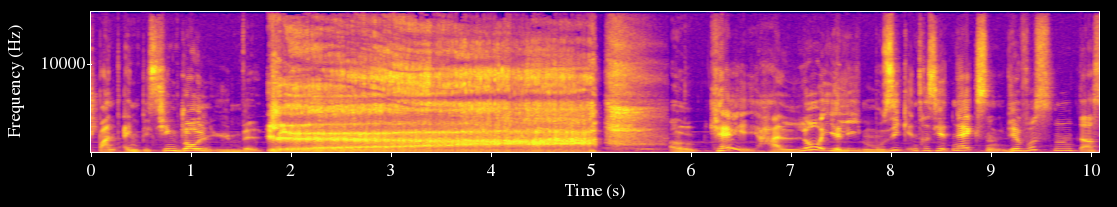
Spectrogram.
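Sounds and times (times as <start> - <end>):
man's deep vocal growl: 1.8 - 5.2.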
